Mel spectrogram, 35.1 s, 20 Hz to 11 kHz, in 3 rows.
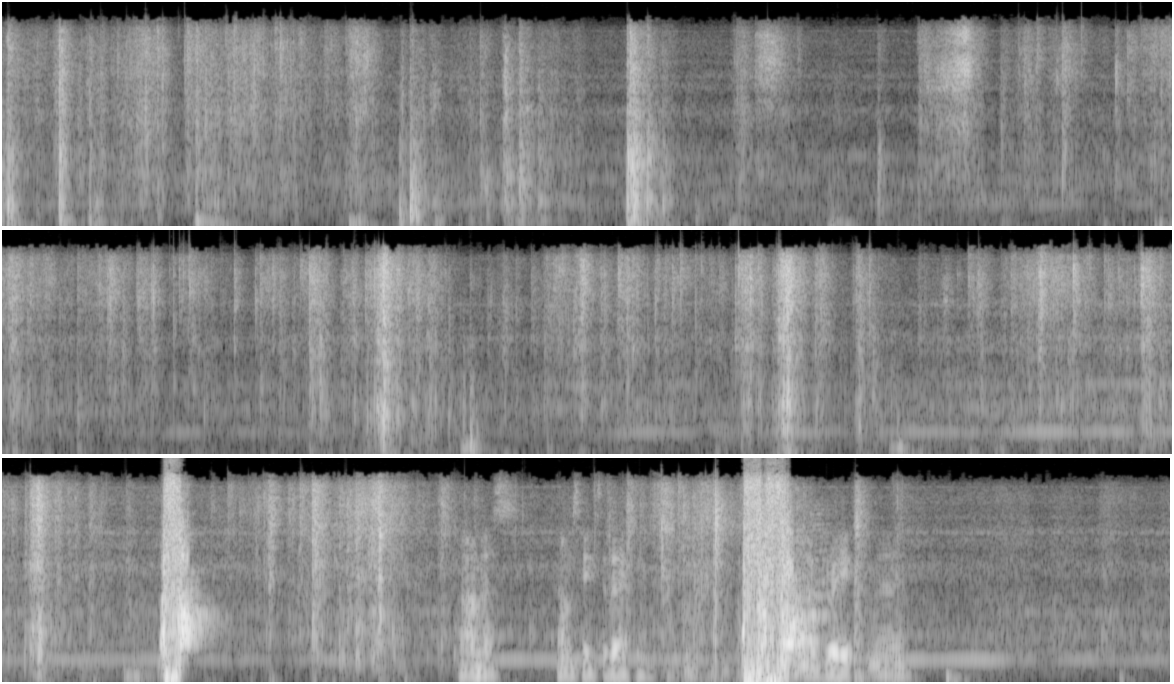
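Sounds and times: plastic wrappers crinkling and tearing: 0.0s - 3.8s, 9.2s - 24.6s, 25.2s - 28.4s, 29.0s - 32.5s
vacuum cleaner hum: 0.0s - 35.0s
dog barking: 25.0s - 25.6s, 30.8s - 31.6s.

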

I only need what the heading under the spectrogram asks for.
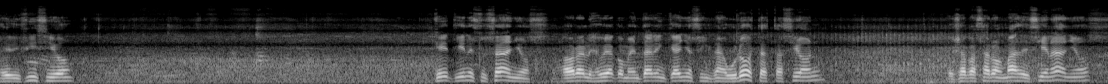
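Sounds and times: outdoor background hum: 0.0s - 11.0s.

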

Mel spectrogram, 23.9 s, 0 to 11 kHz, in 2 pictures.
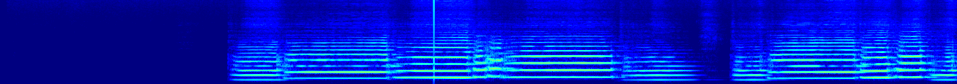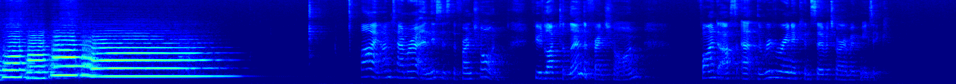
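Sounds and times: french horn melody: 2.8s - 15.2s.

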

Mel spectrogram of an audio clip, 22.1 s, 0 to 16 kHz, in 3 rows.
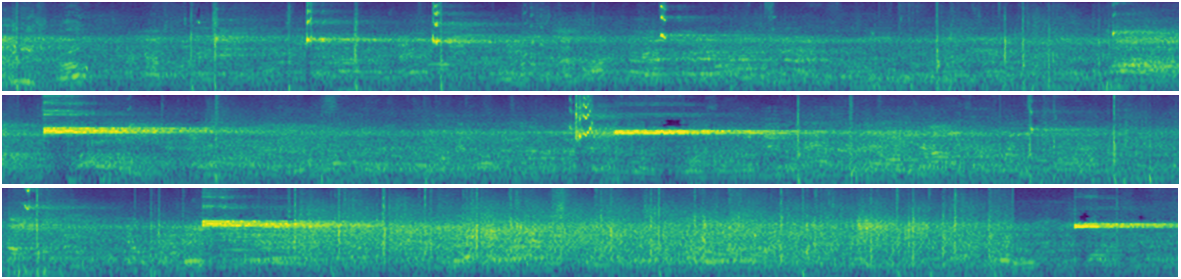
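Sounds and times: sneakers squeaking: 0.0s - 17.1s
crowd chatter: 0.0s - 22.0s.

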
